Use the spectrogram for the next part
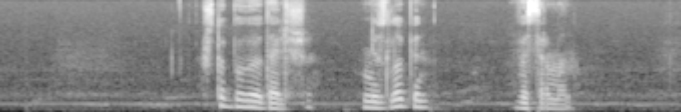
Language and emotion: Russian, neutral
